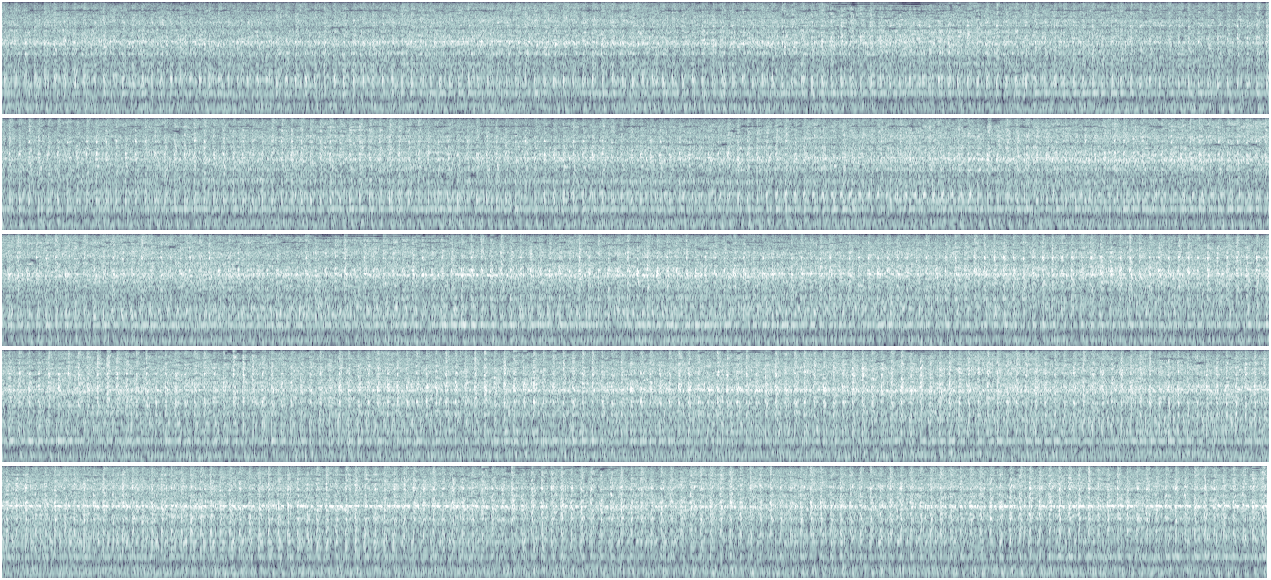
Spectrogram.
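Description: The small engine of a two-wheel hand tractor (power tiller) running steadily under load as it pulls through a muddy rice paddy.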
